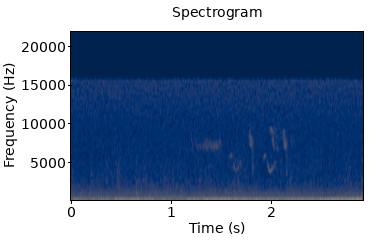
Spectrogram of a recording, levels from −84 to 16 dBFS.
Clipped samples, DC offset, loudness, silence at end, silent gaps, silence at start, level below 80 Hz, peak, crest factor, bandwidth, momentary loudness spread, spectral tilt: under 0.1%; under 0.1%; -41 LUFS; 0 s; none; 0 s; -42 dBFS; -22 dBFS; 16 dB; 16 kHz; 7 LU; -7.5 dB/octave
